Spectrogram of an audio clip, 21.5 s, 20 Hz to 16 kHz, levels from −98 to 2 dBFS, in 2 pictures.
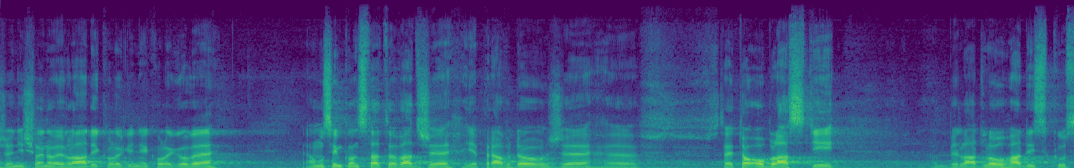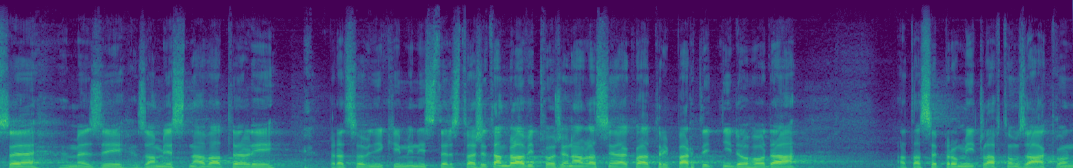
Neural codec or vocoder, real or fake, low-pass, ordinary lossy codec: none; real; 14.4 kHz; Opus, 64 kbps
